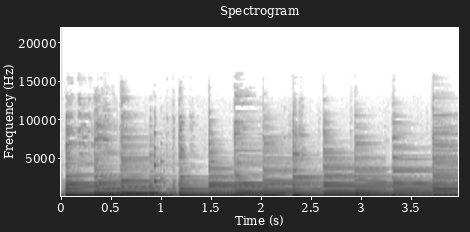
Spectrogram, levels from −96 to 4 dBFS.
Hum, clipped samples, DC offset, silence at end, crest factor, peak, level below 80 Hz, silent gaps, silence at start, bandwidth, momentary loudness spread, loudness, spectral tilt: none; under 0.1%; under 0.1%; 0 s; 14 dB; -8 dBFS; -64 dBFS; none; 0 s; 11 kHz; 7 LU; -23 LUFS; -8 dB/octave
